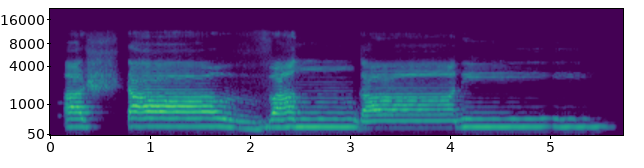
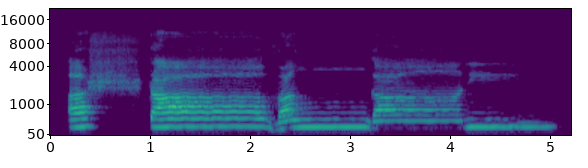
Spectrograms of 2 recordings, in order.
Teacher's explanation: There's a sandhi or a blending between ashtau and angani. So ashtau angani will change to ashtavangani.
